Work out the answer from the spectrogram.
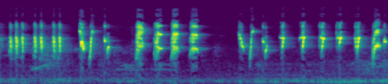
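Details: Masteran song of a long-tailed shrike, lively and full of 'isian' phrases: rapid bursts of high chipping notes at about four per second, a brief pause, then another fast run of bright repeated chips.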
